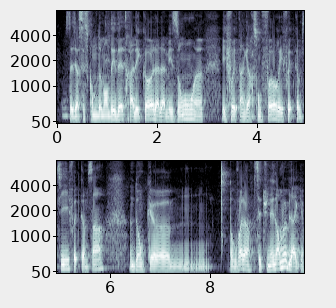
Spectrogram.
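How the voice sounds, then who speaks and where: A man's fairly low voice at a fairly quick pace, with long, frequent pauses, ordinary pitch variation, very even loudness and noticeable background noise. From France, Paris. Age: 30s. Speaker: comedian. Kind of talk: interview. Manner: hesitant, many fillers.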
